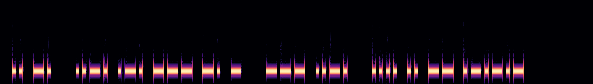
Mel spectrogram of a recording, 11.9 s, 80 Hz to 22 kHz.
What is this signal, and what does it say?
Morse code, heard as a keyed tone, about 17 wpm, 700 Hz. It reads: IN FRONT OF HIM.
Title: Sentences from Top 1000 Words - Review Part 1 - 17wpm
